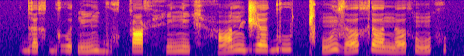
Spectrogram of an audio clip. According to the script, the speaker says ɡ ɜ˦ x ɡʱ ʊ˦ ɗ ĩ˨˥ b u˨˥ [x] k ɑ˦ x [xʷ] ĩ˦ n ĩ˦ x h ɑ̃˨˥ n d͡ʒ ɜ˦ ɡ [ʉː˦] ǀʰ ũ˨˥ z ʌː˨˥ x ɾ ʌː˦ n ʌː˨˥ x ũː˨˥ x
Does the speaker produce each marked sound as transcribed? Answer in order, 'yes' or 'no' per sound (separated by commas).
yes, no, no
